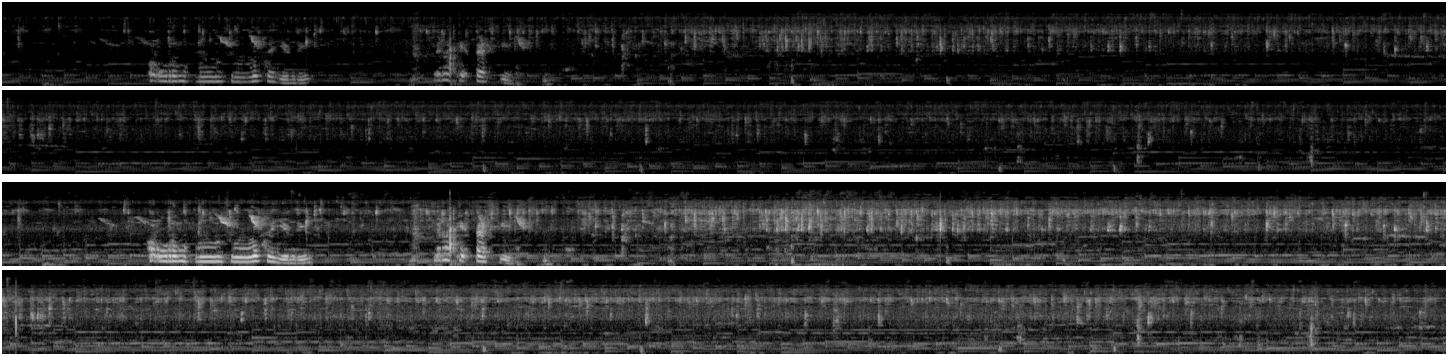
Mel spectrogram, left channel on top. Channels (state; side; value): quieter; left; 14.8 dB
